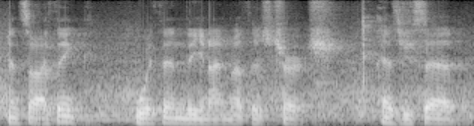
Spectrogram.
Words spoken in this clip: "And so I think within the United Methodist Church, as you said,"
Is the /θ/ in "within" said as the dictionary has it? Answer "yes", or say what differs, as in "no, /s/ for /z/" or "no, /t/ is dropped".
yes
